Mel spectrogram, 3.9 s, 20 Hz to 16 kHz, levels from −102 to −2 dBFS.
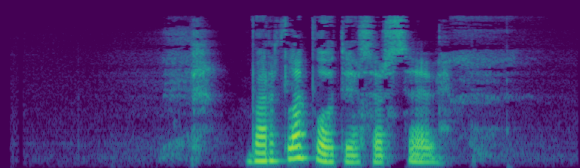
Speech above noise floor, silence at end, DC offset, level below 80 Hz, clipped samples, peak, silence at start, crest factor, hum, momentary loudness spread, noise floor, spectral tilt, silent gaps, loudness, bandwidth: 52 dB; 0.85 s; under 0.1%; -76 dBFS; under 0.1%; -6 dBFS; 1.3 s; 22 dB; none; 21 LU; -76 dBFS; -6 dB/octave; none; -25 LUFS; 11.5 kHz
